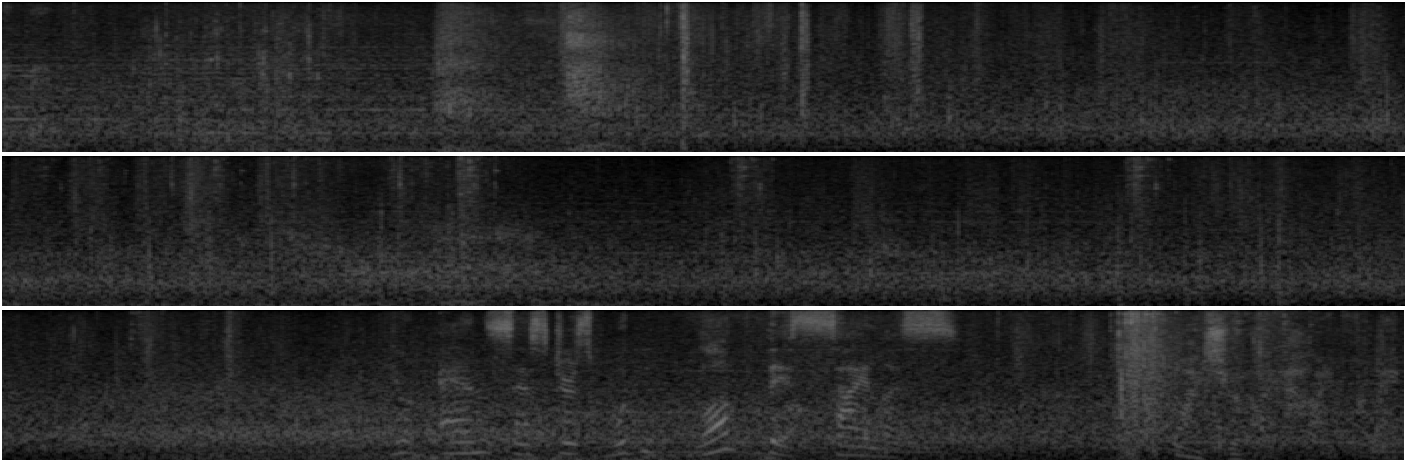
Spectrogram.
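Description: Footsteps in heavy armour crunch on snowy ground.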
